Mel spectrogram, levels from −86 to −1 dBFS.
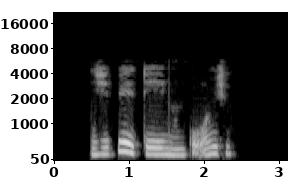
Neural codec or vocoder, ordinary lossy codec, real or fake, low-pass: codec, 16 kHz, 4 kbps, FunCodec, trained on LibriTTS, 50 frames a second; MP3, 24 kbps; fake; 7.2 kHz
